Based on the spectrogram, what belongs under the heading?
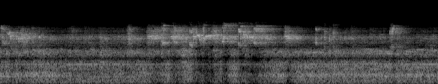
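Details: African lovebirds kept as pets during mating season, giving continuous high squeaky chirps and chatter with several birds overlapping, over a steady hum in the background.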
